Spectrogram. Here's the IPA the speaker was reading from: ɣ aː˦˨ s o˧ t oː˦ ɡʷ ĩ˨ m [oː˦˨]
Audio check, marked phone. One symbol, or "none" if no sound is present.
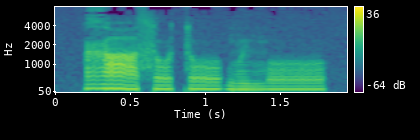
oː˧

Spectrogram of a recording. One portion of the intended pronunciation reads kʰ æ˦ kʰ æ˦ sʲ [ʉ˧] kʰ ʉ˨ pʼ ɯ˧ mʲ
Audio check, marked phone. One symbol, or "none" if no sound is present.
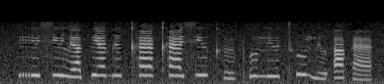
ʉ˦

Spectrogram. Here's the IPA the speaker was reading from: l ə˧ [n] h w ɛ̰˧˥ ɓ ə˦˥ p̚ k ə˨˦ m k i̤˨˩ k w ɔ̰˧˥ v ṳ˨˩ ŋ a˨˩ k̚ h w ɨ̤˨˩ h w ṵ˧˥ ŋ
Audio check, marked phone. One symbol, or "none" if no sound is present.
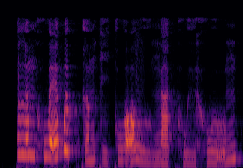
m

